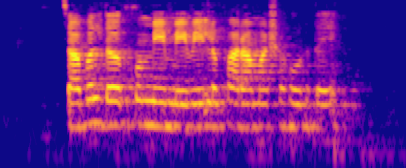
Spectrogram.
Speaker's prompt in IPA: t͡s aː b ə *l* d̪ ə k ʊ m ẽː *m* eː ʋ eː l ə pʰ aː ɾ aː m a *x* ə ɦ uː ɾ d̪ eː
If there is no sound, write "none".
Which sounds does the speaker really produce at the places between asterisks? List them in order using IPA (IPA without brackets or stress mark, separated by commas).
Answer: l, m, ʃ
